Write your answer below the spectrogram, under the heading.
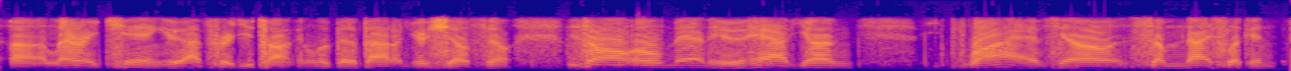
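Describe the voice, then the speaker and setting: Low-pitched, indignant young guy played by a man phoning a radio comedy show; halting, crude, self-righteous, on a thin, hissy line. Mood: halting disapproval. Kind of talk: improvised radio comedy call-in. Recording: phone-like radio line with hiss.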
